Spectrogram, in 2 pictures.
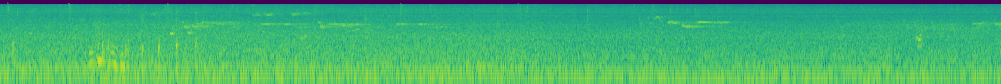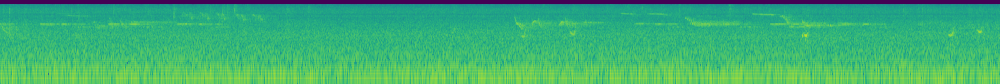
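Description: Short, high chirps and peeps from birds, several at a time and recurring every few seconds, over a steady background hiss. A brief cluster of lower, louder sounds comes about a second in.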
